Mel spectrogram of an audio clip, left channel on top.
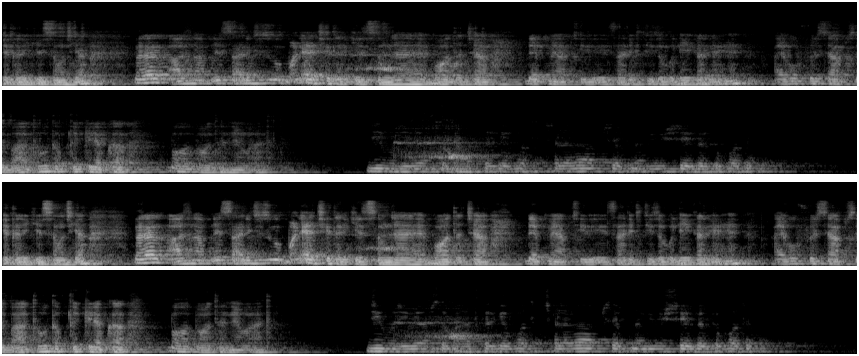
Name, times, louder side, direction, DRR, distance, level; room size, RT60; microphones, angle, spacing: voice 1, 0.0-11.2, right 1 dB, 50° right, 0 dB, 2.7 m, -26 dB
sound 1, 3.2-4.4 12.5-13.8, left 3 dB, 45° left, 1.9 m, -39 dB
voice 2, 12.2-16.0, right 1 dB, 75° right, 0 dB, 2.5 m, -33 dB
26.5 x 12.5 x 4.2 m, 1.2 s
head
